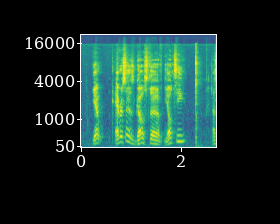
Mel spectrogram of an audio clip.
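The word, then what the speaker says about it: Yōtei: Ever since Ghost of Yoti, that's how you say it, came out, or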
